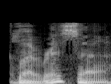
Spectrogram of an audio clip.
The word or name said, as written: clarissa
